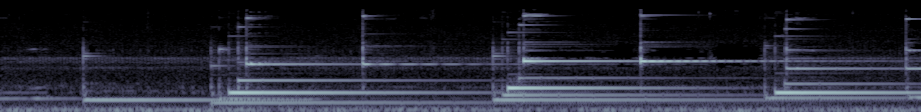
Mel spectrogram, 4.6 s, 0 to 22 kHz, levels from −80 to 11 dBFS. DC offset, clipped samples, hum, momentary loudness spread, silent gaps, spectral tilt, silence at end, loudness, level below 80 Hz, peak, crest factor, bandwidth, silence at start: under 0.1%; under 0.1%; none; 16 LU; none; -3.5 dB/octave; 0 s; -19 LUFS; -40 dBFS; 0 dBFS; 20 dB; 16 kHz; 0 s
